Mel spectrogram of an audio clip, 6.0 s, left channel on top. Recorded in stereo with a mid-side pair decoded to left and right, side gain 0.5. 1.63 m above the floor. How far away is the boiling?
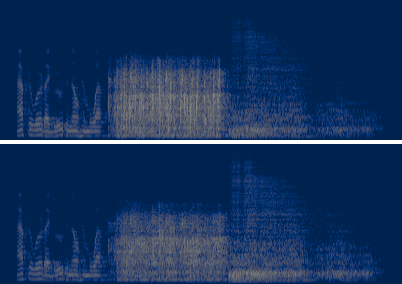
About 1.7 m.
